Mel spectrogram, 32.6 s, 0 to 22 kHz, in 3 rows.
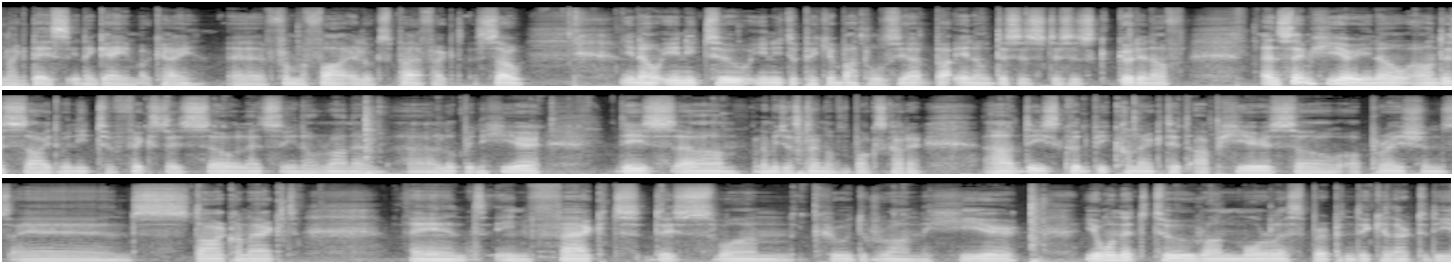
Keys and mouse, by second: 2.1 Tab, 3.6 Tab, 4.4 shift+click, 5.3 Tab, 6.5 shift+click, 7.0 click, 7.7 shift+click, 8.5 shift+click, 9.2 Tab, 10.2 click, 11.9 click, 12.3 shift+click, 13.5 j, 14.0 click, 15.0-16.3 shift+drag, 16.4 ctrl+z, 16.8 w, 18.3 click, 18.9 ctrl+click, 19.6 shift+click, 19.9 q, 23.9 shift+click, 25.7 click, 27.5 click, 28.3 shift+click, 29.4 j, 30.4 click, 31.9 click, 32.5 click.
